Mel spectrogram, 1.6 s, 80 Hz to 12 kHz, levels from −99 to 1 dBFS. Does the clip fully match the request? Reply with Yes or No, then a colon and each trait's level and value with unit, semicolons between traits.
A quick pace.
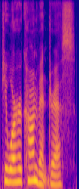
No: average, 190 wpm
